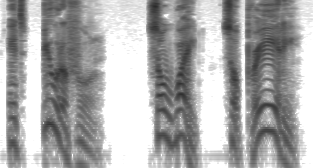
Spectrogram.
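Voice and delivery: put-on lightly affected Latin accent, admiring the snow; a touch of a Latin accent; mock Latin accent. A narrator's reading. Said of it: "affect a distinct Latin accent".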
